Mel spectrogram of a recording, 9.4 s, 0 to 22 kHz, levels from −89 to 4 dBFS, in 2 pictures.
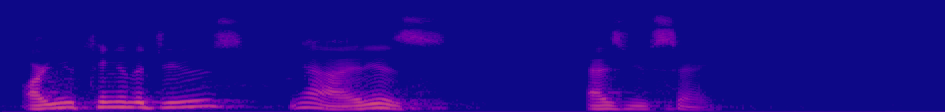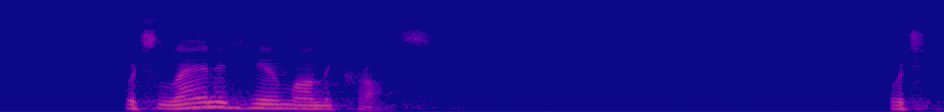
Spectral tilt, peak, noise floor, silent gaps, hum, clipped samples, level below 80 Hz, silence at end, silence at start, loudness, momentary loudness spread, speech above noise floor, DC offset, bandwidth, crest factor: -6 dB/octave; -30 dBFS; under -90 dBFS; none; none; under 0.1%; under -90 dBFS; 0.1 s; 0.1 s; -48 LUFS; 18 LU; over 42 dB; under 0.1%; 12.5 kHz; 22 dB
